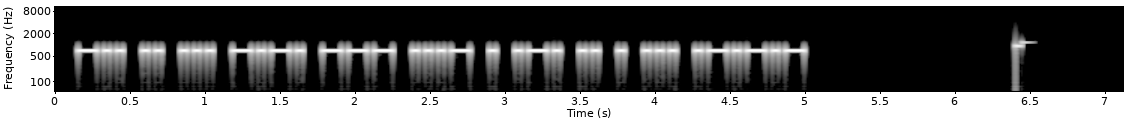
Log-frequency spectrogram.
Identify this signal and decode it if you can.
Morse code, heard as a keyed tone, about 28 wpm, 700 Hz. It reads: DISCOVERIES.
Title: Pangram Challenge v2 - 28wpm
